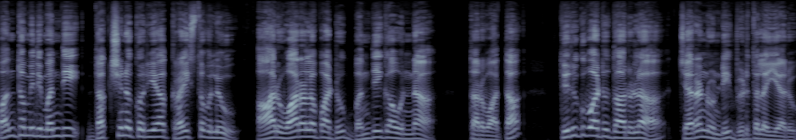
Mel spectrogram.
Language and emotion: Telugu, neutral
